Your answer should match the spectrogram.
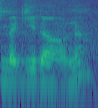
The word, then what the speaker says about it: Megiddon: Zechariah 12:11 is unique in that it's the only time Megiddo is spelled with an N at the end. It's Megiddon.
